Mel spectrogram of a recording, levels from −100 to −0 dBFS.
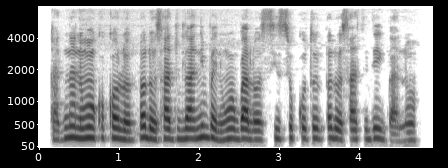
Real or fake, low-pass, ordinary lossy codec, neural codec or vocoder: real; none; none; none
